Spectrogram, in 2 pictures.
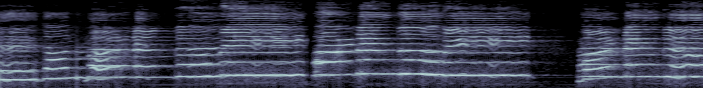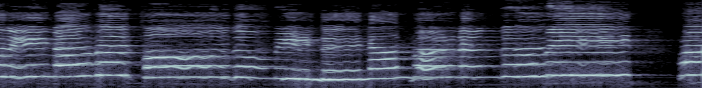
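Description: A woman singing unaccompanied: one high voice in long, held phrases, breaking off briefly about five seconds in and again near the end.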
